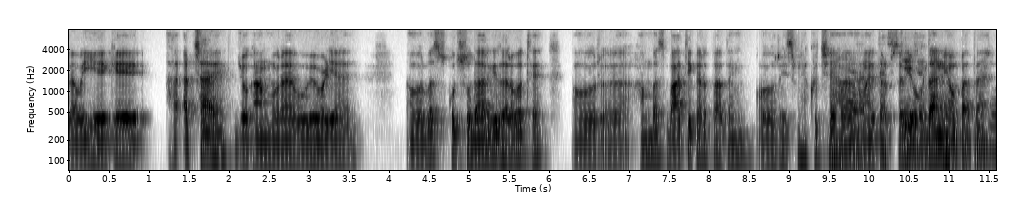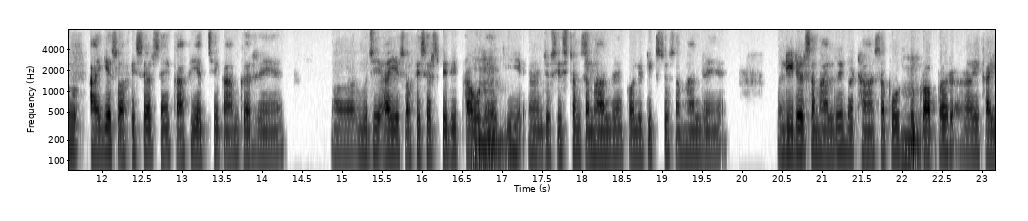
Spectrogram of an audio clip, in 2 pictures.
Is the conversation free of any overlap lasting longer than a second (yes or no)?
no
